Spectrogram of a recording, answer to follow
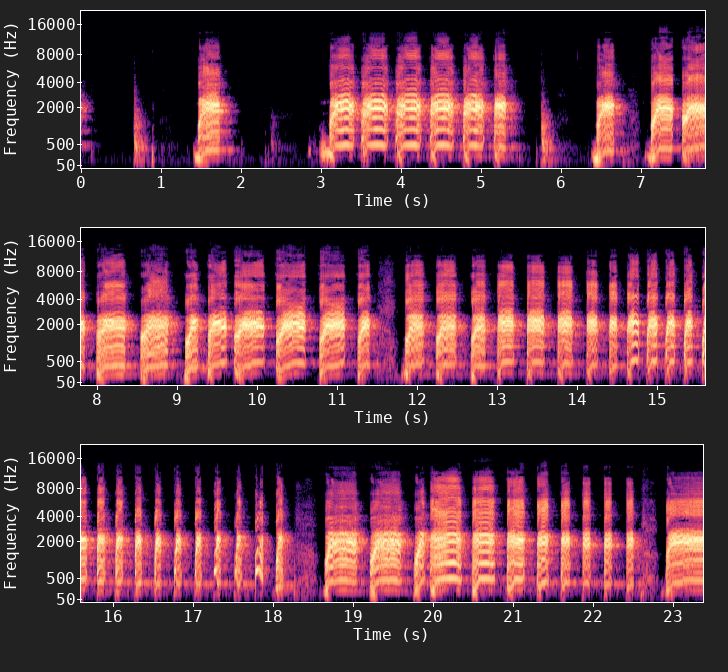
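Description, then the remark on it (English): A duck call imitating mallard ducks produces loud, raspy quacks: a few single notes, then a long rapid run that speeds up and fades, followed by another steady series of quacks. “And what you were doing, you were taking it, picking it up, and when you were doing a quack”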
